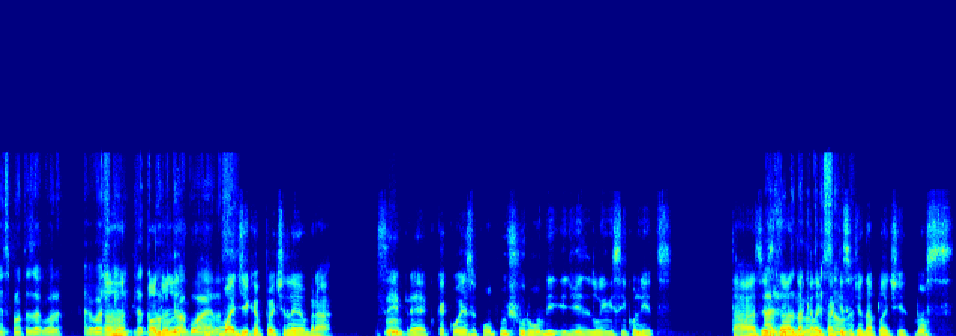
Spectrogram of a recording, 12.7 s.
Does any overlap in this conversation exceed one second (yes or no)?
yes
